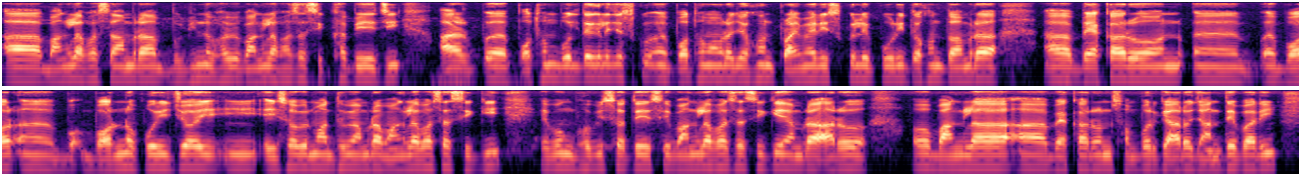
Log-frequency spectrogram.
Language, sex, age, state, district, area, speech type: Bengali, male, 30-45, West Bengal, Jhargram, rural, spontaneous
